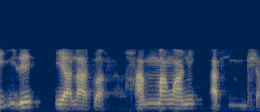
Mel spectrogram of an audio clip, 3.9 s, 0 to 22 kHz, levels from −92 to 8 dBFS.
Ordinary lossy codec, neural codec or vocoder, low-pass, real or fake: none; codec, 16 kHz, 4 kbps, FunCodec, trained on LibriTTS, 50 frames a second; 3.6 kHz; fake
